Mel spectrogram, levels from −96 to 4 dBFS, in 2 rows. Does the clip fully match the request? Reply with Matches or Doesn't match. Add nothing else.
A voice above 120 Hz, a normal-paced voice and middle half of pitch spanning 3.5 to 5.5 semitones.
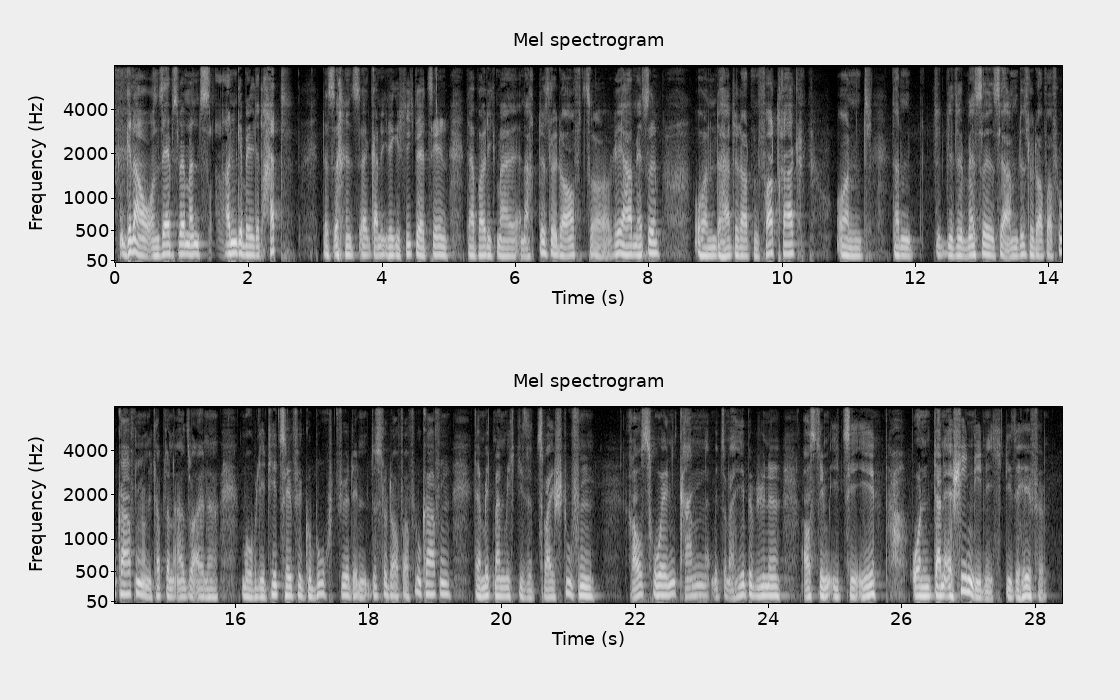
Doesn't match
